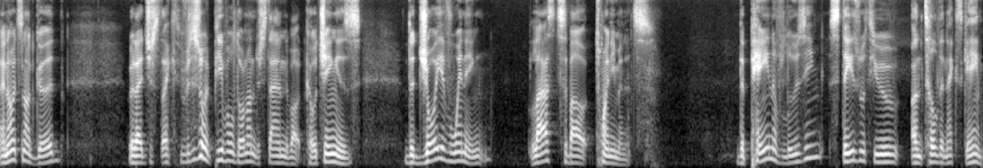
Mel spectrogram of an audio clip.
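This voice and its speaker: Speaking at a moderate pace with an American accent, a man leaves long, frequent pauses on a very clean recording with a silent background and a dry, close sound with no echo. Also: medium pitch for a man, ordinary pitch variation. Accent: closer to American than British. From Lebanon. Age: 30s. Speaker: soccer coach. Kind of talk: casual podcast interview.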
